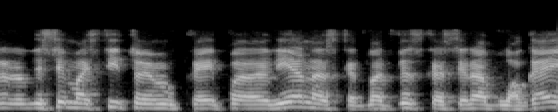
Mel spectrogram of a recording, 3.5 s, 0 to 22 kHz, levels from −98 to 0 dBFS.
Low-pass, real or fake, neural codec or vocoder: 7.2 kHz; real; none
